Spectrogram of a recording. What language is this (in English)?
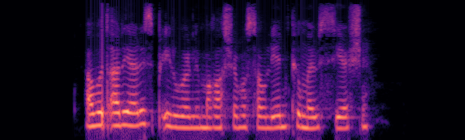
Georgian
